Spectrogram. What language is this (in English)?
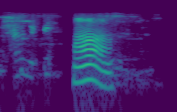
Santali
